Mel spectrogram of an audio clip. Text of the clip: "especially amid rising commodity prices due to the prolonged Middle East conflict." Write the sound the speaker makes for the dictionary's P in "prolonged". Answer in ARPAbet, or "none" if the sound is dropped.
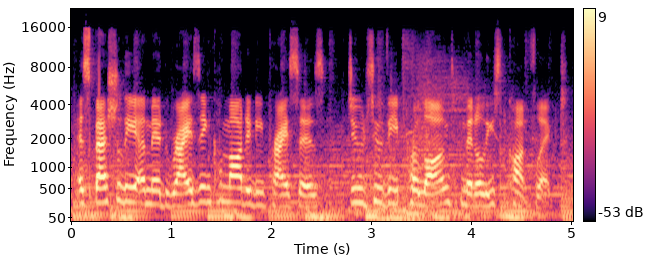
P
